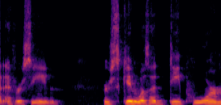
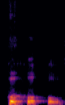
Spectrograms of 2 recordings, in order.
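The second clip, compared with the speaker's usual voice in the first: louder bird ho ho ho; raven chuckle; 4 dB louder than usual. Acted. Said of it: "Faye chuckled".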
